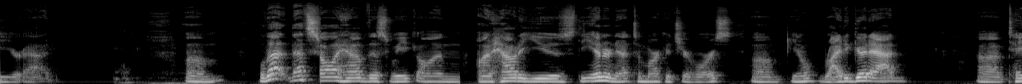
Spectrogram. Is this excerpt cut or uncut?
cut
